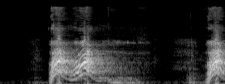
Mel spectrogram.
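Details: An Indian household dog asking to go out for a walk gives a pair of sharp, close yelping barks, then another bark after a short pause.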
